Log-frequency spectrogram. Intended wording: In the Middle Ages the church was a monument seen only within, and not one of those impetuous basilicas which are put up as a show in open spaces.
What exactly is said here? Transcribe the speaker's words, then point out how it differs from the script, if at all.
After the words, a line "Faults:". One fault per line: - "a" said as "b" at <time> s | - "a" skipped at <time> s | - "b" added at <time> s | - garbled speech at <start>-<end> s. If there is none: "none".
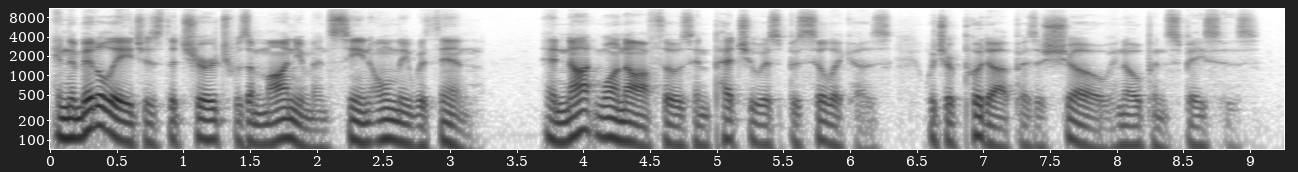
In the Middle Ages the church was a monument seen only within, and not one off those impetuous basilicas which are put up as a show in open spaces.
Faults:
- "of" said as "off" at 4.3 s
